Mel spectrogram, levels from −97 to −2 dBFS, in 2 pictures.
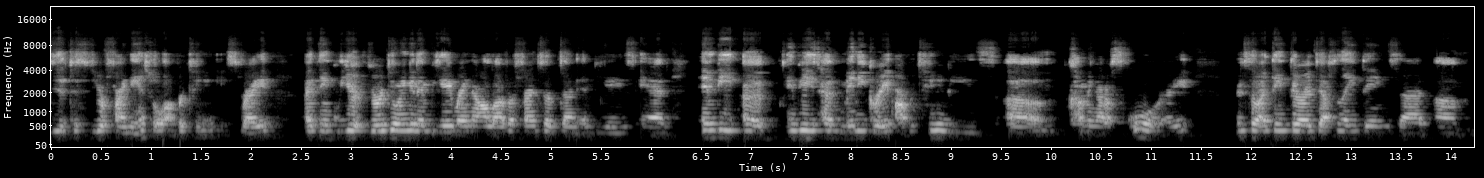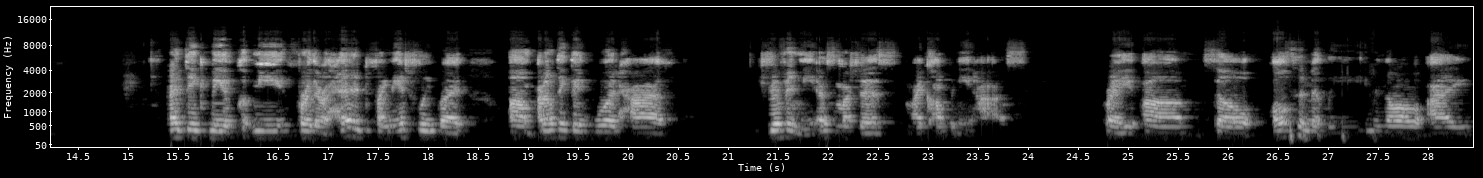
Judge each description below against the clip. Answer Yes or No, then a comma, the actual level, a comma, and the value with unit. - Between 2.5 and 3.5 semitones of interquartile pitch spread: Yes, average, 2.9 semitones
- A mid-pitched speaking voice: Yes, medium, 175 Hz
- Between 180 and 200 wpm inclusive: No, average, 165 wpm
